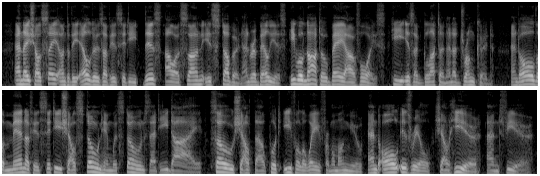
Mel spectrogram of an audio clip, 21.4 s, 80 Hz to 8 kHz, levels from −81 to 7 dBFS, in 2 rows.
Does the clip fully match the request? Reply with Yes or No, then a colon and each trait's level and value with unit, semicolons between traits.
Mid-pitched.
No: low, 125 Hz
